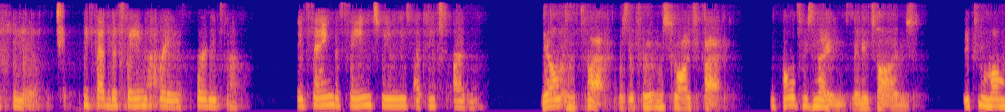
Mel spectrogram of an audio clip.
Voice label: Sony Linkbuds S Street microphone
